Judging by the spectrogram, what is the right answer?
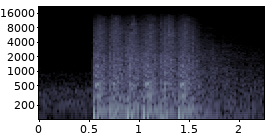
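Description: A short burst of rapid gunfire rings out in the turn-based video game Dreadlands. About six quick, loud shots roll together, then fade into a brief echoing tail.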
